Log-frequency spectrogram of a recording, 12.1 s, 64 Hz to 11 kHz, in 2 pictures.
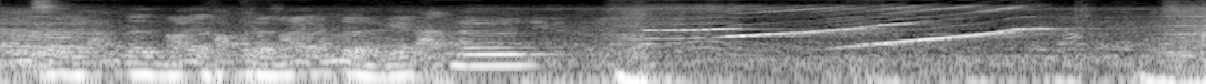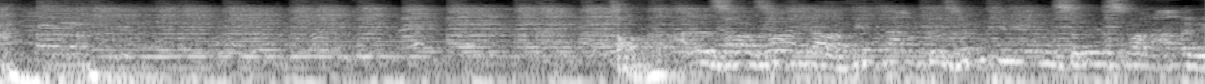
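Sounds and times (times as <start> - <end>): siren-like electronic tones sweeping up: 3.0 - 5.5
low bass music: 5.3 - 12.0.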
